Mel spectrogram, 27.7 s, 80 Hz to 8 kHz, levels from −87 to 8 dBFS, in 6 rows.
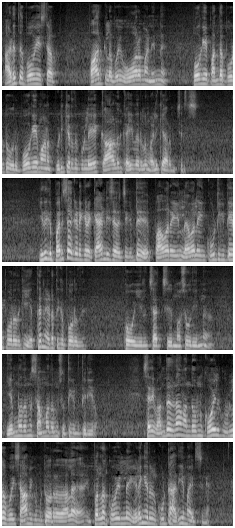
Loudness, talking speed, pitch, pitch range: -17 LUFS, 110 wpm, 155 Hz, 135-170 Hz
